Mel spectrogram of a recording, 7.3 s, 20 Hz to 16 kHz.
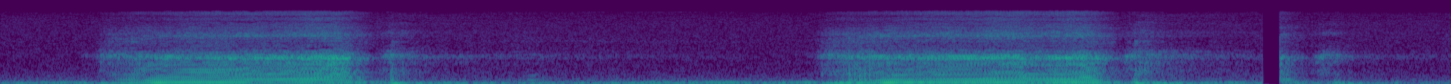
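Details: Two deep, buzzing inhaled snores with quiet pauses between, about 17 per minute, from a sleeping adult.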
